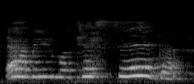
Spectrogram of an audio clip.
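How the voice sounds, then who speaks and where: A woman's voice: extremely high pitch, moderate pace, mellow, highs cut off, voice pushed up. A woman voicing a playful young girl who boasts in a teasing way. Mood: matter-of-fact. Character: playful girl spinning tales of witches. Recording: roomy with faint background noise.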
